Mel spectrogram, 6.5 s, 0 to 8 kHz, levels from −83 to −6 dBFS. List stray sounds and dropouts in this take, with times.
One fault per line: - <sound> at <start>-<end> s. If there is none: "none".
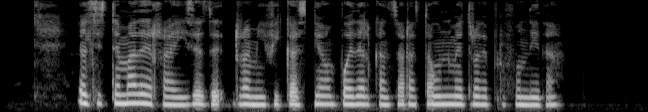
- dropout at 3.0-3.1 s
